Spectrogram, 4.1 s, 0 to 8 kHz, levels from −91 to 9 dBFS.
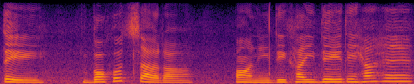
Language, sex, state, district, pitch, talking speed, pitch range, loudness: Punjabi, female, Punjab, Kapurthala, 230 Hz, 115 wpm, 195-245 Hz, -18 LUFS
